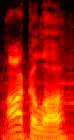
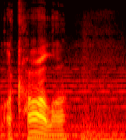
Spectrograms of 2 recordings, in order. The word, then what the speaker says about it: Akkala: out but anyway we're going to akala I think is how they say it instead of aala but uh apparently something's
